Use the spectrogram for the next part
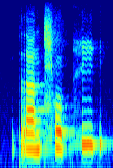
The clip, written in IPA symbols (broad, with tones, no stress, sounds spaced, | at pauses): p r a˩˦ n t͡ɕʰ o˨˩ k̚ h i˥˩ ʔ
